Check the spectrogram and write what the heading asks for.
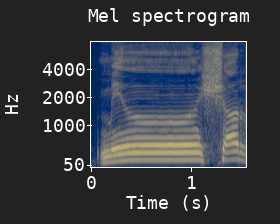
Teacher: اب اس میں اخفاء ہو رہا ہے، نون ساکن کے بعد شین آ رہا ہے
